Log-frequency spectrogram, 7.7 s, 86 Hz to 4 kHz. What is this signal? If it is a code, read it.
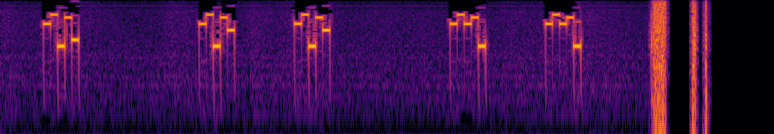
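Five-tone selective call (ZVEI), heard as quick runs of five tones, tones of about 80 ms. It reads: 88103 88106 88106 88801 88801
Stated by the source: ZVEI five-tone call received by SDR.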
